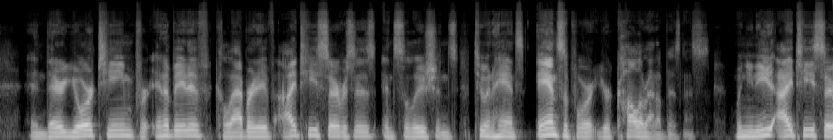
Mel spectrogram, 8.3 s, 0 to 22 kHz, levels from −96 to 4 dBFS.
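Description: Nothing here needs flagging: it's a short bit of speech carried over Opus voice compression at 24 kbps in fullband hybrid mode, and the codec leaves only a light touch on it.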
